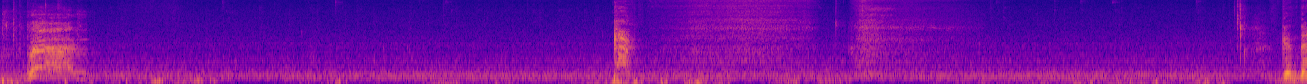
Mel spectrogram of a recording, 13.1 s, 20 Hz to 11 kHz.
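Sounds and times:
low room hum: 0.0 - 13.0
person coughing burst of breath: 6.1 - 6.5
breathy exhalations: 6.2 - 9.8.

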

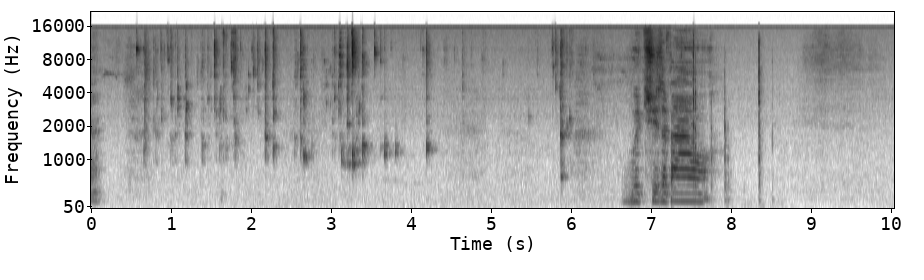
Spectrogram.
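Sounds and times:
soup pouring with wet splats: 0.5 - 6.3.

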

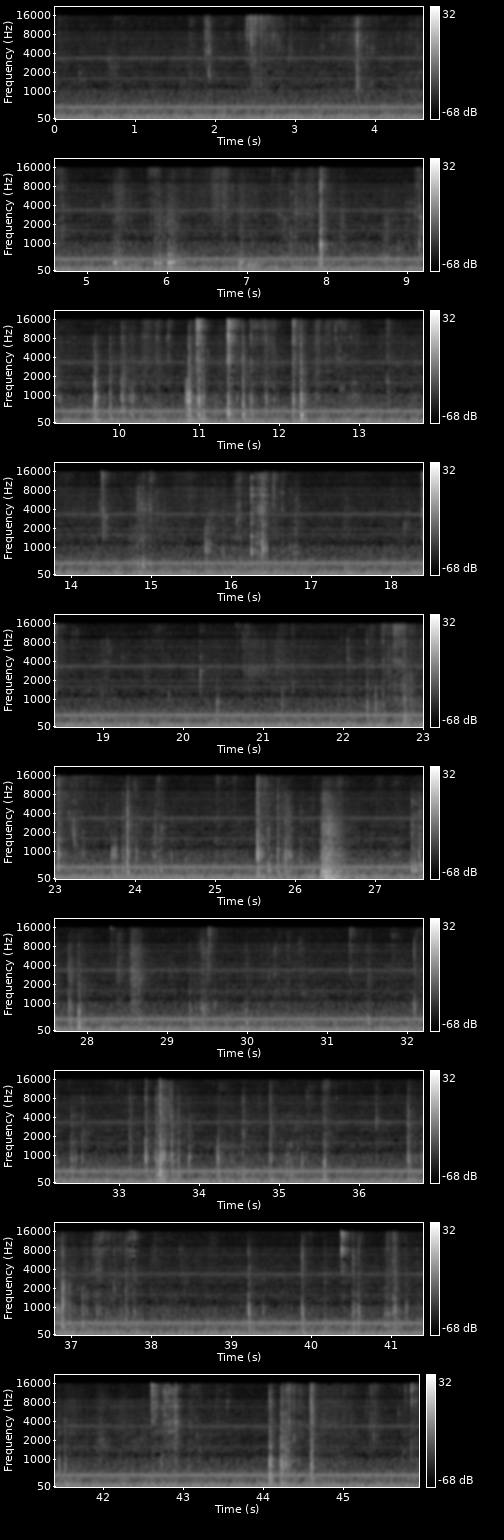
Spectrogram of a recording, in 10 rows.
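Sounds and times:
clicks and clinks of food handling: 9.0 - 12.9, 39.2 - 41.6.

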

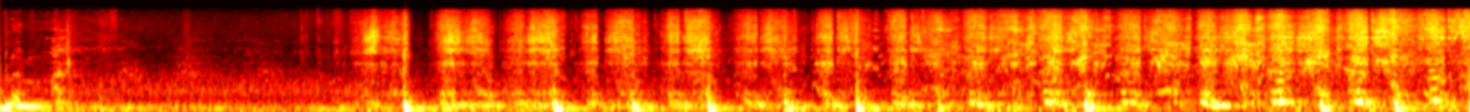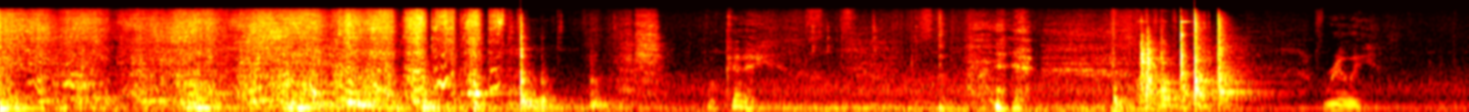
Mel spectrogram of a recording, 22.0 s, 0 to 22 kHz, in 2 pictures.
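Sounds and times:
rubbing and scraping strokes: 2.5 - 16.1.

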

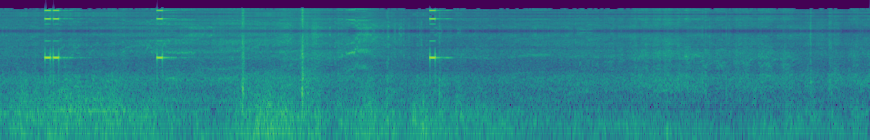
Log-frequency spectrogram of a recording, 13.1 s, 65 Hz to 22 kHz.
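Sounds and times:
rc buggies whining: 0.0 - 13.0
short high electronic beep: 0.7 - 1.3, 2.4 - 2.7, 6.5 - 6.9.

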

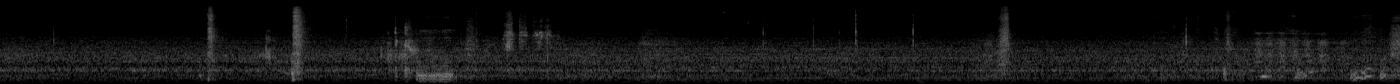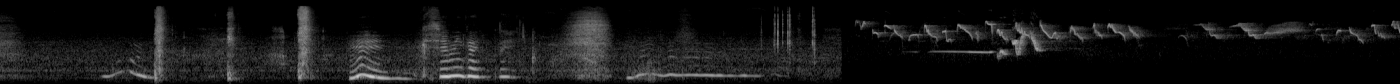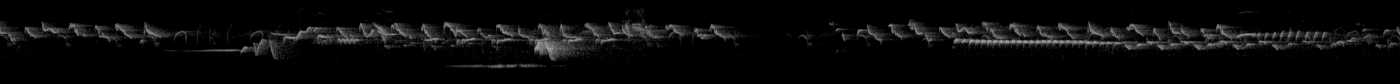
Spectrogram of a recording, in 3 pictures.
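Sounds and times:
songbirds chirping: 0.0 - 19.6, 21.7 - 42.0
bird whistle and trill: 22.6 - 25.4, 26.1 - 35.3, 36.5 - 42.0.

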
